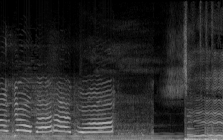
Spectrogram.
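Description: High children's voices calling out in long, drawn-out calls over low steady music, fading after about two seconds; near the end, louder recorded music cuts in suddenly.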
